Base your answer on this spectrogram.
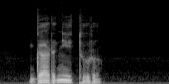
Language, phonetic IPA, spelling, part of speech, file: Polish, [ɡarʲˈɲitur], garnitur, noun, Pl-garnitur.ogg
